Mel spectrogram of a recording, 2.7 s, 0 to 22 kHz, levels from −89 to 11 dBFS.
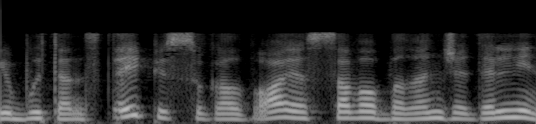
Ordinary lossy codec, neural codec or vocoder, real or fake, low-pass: MP3, 48 kbps; codec, 16 kHz, about 1 kbps, DyCAST, with the encoder's durations; fake; 7.2 kHz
